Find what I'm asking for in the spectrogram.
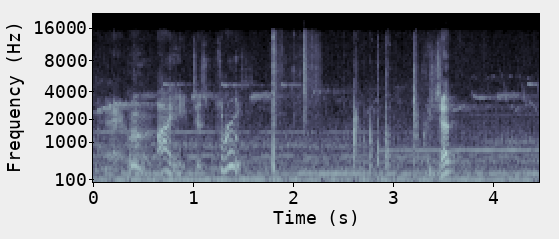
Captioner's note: rock tumbling noise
